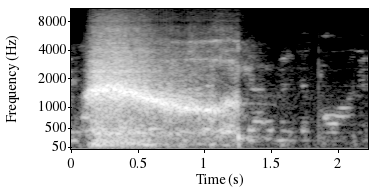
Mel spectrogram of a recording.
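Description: A man blowing out a long, breathy "whew" that falls in pitch and lasts about a second.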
